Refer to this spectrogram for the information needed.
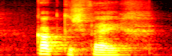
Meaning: a prickly pear, an Indian fig
- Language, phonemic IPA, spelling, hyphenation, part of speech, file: Dutch, /ˈkɑk.tʏsˌfɛi̯x/, cactusvijg, cac‧tus‧vijg, noun, Nl-cactusvijg.ogg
